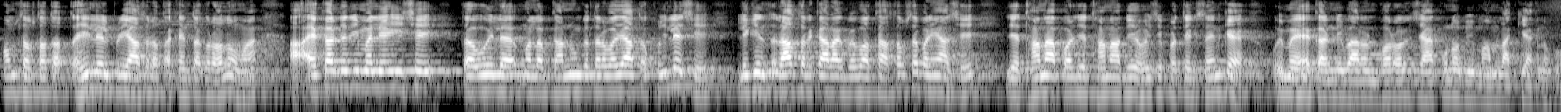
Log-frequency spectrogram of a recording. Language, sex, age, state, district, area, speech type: Maithili, male, 45-60, Bihar, Madhubani, urban, spontaneous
